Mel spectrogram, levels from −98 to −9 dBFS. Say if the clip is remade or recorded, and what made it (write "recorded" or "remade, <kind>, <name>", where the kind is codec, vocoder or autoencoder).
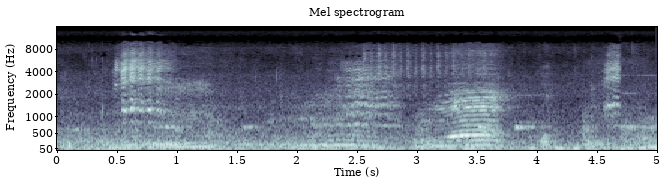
recorded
